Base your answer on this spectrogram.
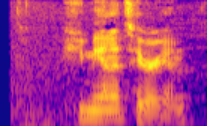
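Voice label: "humanitarian", US English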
